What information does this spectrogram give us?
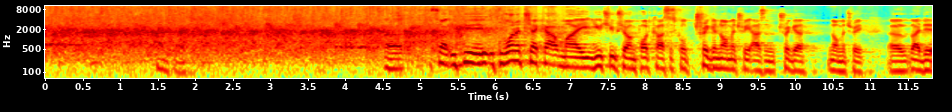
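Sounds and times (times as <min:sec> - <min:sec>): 
crowd clapping: 0:00.0 - 0:07.3
speech: 0:04.6 - 0:11.8.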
